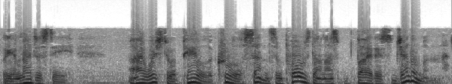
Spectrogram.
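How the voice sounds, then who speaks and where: A man's voice: deep voice, moderate pace, a little hiss or hum. An actor playing an earnest astronaut captain who narrates and pleads his case, in a 1970s radio drama. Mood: pleading. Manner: earnest, persuasive, lively delivery. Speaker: narrator and lead. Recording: dull old radio broadcast.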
